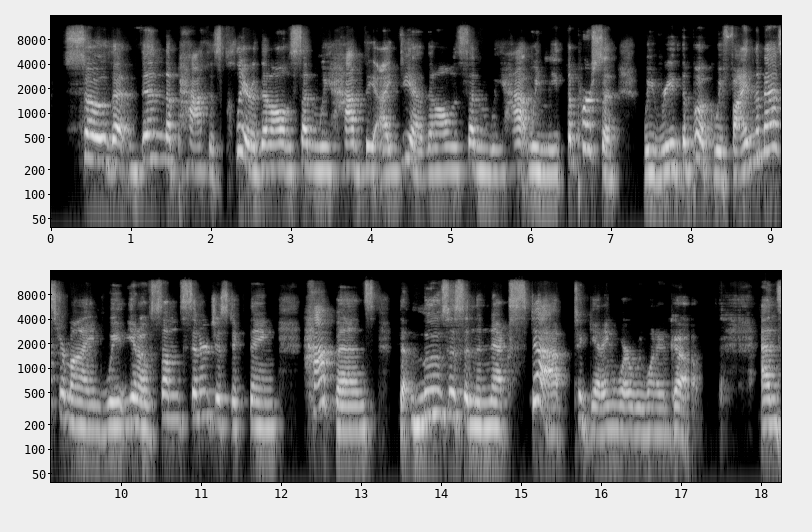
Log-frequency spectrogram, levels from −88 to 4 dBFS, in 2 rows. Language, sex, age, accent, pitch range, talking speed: English, female, 40-59, American, 185-225 Hz, 185 wpm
